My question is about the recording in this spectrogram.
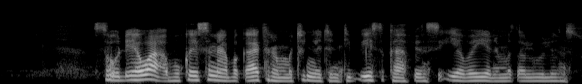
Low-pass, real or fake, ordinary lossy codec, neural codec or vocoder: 7.2 kHz; real; MP3, 48 kbps; none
